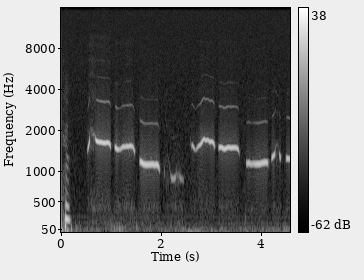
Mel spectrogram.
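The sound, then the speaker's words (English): Someone whistles the melody of a Christmas number one song, a clear run of sustained notes rising and falling in a steady tune after a brief sound at the start. “Yeah, we whistled by the same time.”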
